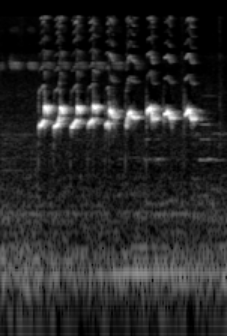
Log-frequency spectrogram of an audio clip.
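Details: Greater green leafbird giving a fighting call meant to train mental toughness: eight loud, rasping slurred notes in quick even succession, with a soft ticking behind.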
